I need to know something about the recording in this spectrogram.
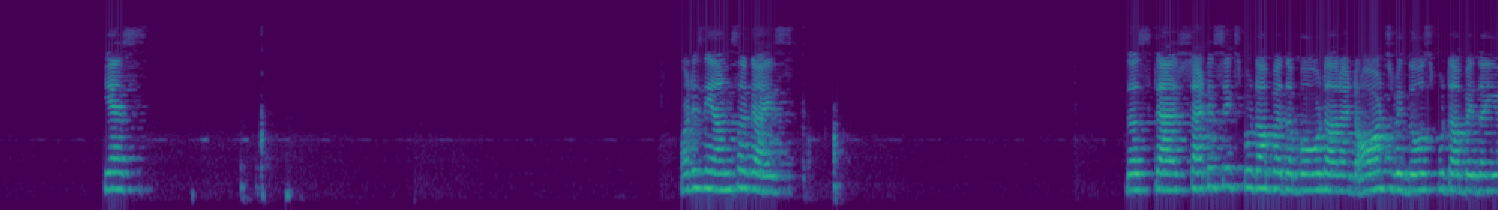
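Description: A middle-aged woman speaks calmly and closely into a microphone, in short bursts.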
